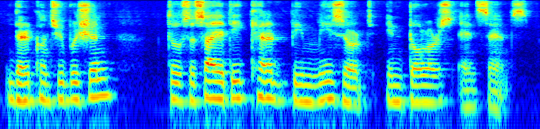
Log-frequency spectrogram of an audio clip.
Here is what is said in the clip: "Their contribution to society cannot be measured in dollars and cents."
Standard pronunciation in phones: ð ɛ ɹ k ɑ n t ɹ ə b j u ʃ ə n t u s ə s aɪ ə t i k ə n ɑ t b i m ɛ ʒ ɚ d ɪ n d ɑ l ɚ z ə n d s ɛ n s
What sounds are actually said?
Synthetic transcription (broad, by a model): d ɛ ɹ k ɑ n t ɹ ə b j u ʃ ə n t u s ə s aɪ ə t i k ə n ɑ t b i m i z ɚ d ɪ n d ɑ l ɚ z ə n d s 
